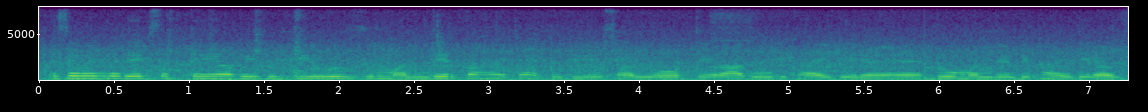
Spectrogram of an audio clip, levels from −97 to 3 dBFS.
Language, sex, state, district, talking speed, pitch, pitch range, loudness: Hindi, female, Jharkhand, Jamtara, 230 wpm, 215 Hz, 205-235 Hz, -25 LUFS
